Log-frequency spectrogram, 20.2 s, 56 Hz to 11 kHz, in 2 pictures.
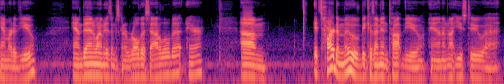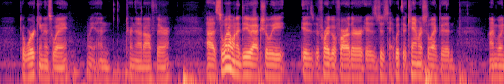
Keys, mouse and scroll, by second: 2.0-2.6 scroll down 6, 2.9-6.8 scroll down 8, 6.8 middle click, 12.4 click, 13.8 n, 15.0-15.8 scroll down 3, 15.4 middle click, 18.9 shift+right click, 19.5 middle click.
